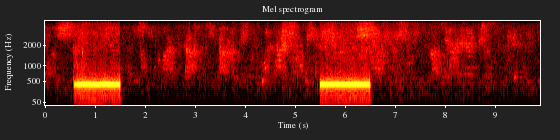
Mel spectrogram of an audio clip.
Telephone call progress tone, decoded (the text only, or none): ringback tone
